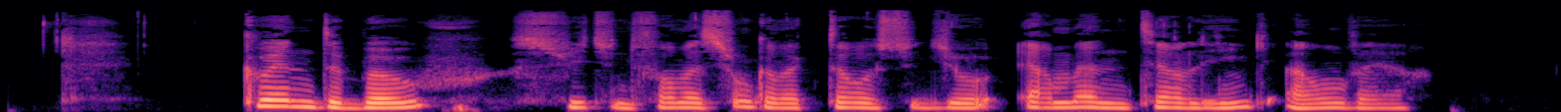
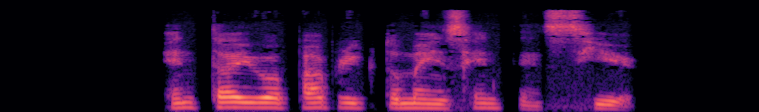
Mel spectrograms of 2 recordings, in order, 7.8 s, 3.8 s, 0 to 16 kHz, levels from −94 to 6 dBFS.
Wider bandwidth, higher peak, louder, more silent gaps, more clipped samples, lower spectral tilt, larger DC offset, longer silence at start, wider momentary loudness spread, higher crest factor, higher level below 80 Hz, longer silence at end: about the same, 11 kHz vs 11.5 kHz; first, -2 dBFS vs -10 dBFS; first, -19 LUFS vs -26 LUFS; second, none vs 1.02-1.06 s; neither; first, -8 dB/octave vs -4 dB/octave; neither; second, 0.3 s vs 0.85 s; about the same, 14 LU vs 12 LU; about the same, 18 dB vs 18 dB; first, -58 dBFS vs -74 dBFS; about the same, 0.75 s vs 0.65 s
